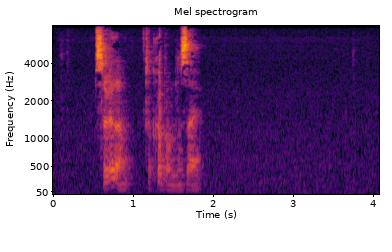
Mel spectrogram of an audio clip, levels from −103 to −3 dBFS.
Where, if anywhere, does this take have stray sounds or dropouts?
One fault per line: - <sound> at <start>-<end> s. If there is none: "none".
none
